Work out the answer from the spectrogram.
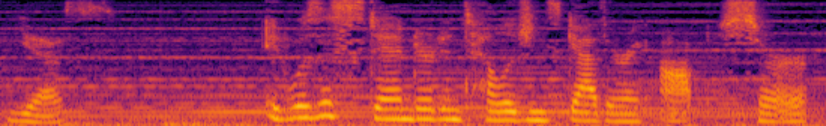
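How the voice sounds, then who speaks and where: An actress playing a guarded, formal starship communications officer in a fan audio drama. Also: female voice, mid-range voice, moderate pace, creaky, natural voice. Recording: music score underneath.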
